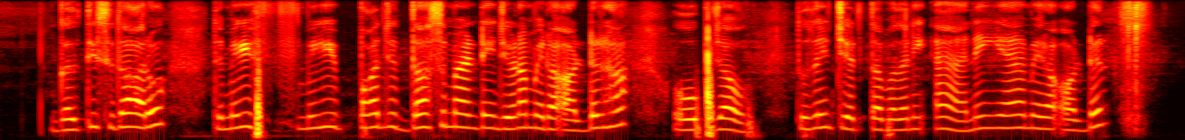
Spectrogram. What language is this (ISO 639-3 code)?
doi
